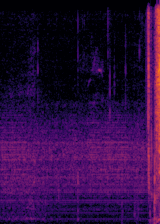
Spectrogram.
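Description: Quiet room tone with a faint steady electrical hum, with a voice starting near the end.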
